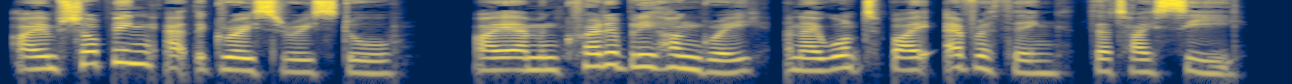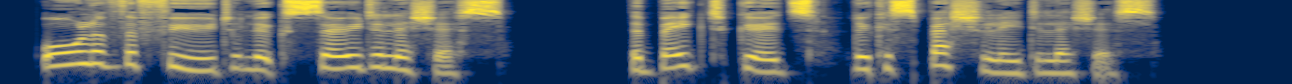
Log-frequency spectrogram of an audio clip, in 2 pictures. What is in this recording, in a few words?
british female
